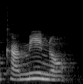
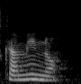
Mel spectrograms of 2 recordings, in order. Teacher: O sounds very short and cut off.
